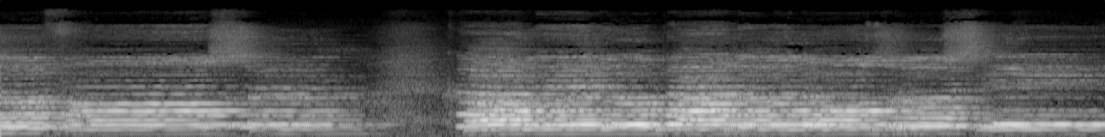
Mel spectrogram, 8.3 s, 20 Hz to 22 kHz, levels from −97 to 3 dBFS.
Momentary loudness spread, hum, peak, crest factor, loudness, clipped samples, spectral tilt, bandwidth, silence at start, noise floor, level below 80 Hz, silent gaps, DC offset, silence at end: 10 LU; none; -6 dBFS; 14 dB; -20 LUFS; under 0.1%; -5.5 dB/octave; 10.5 kHz; 0 s; -47 dBFS; -60 dBFS; none; under 0.1%; 0 s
